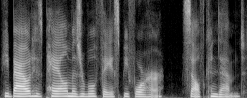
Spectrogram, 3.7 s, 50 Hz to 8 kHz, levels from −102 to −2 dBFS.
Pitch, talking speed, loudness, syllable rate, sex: 200 Hz, 160 wpm, -19 LUFS, 5.3 syllables/s, female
